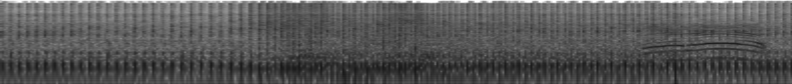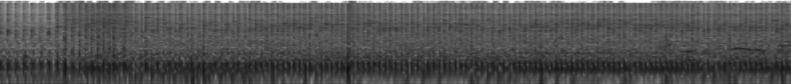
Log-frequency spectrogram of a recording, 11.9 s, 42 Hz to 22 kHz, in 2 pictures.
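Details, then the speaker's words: 1974 Briggs & Stratton 8 hp 190402 single-cylinder, revived after being left for dead: a steady rapid putter at high idle with even firing and no misses or knocks; it runs well, though the revs hang high and the old carburetor needs replacing. "But, you know, enough talking. That's low idle. Wait a minute. That's high idle right there."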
